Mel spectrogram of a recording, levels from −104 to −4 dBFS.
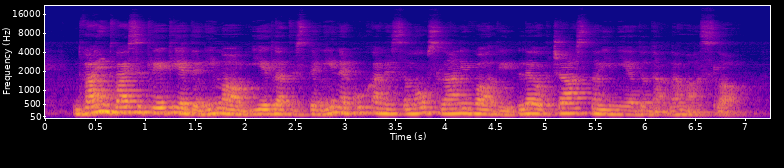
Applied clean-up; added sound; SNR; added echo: none; none; none; reverberation time 0.5 s.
